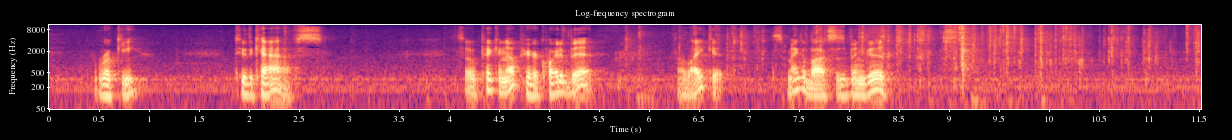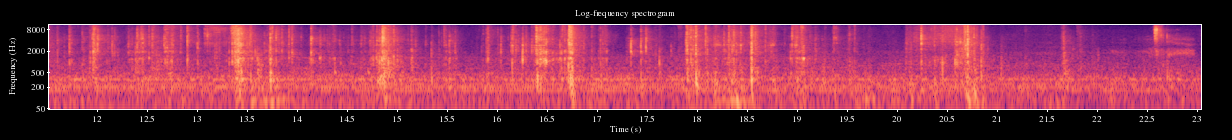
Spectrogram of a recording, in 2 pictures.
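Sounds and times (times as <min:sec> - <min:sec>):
plastic wrapper crinkling: 0:06.4 - 0:21.0.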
